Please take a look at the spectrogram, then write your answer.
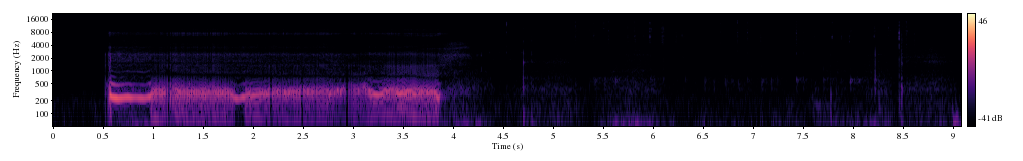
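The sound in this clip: Typing on a computer keyboard: a run of quiet, irregular key clicks follows a few seconds of loud, steady droning hum that wavers in pitch.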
